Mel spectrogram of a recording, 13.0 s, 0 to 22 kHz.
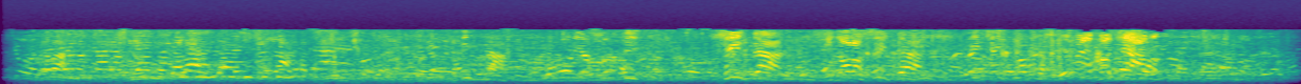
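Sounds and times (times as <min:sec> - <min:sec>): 
market ambience: 0:00.1 - 0:13.0.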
